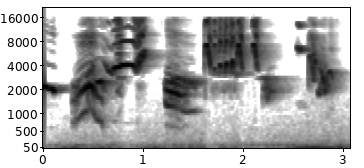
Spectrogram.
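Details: Oriental magpie-robin in agitated fighting song, said to rouse other magpie-robins into spreading their tails: a clear whistled note, then twisting slurred whistles, a bright rattling burst of high notes, and sharp upslurred phrases.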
